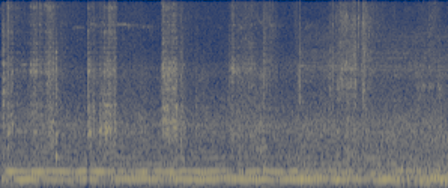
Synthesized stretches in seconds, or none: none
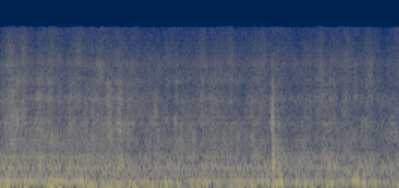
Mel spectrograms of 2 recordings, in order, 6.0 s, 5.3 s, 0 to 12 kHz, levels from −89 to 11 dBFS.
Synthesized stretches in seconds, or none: 0.0-5.3 (vocoder, WaveNeXt)

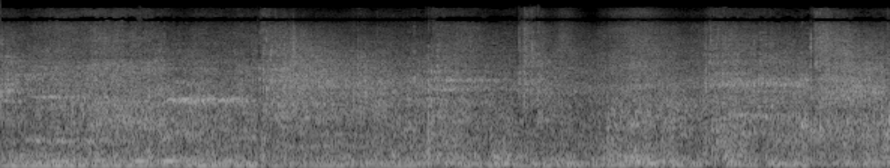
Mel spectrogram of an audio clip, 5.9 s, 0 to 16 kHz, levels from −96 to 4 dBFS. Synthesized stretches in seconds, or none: 1.9-2.6 (autoencoder, DAC-VAE); 3.6-4.7

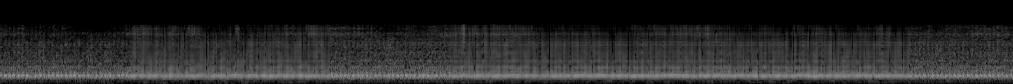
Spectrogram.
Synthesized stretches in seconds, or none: 1.3-3.3 (vocoder, BigVGAN v2); 4.5-9.1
